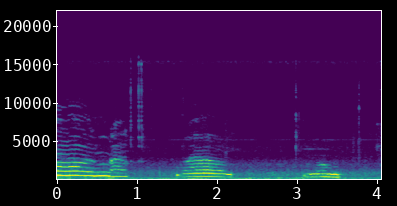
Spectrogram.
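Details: Young blue-eyed kittens playing together utter three falling meows, each about half a second to a second long and slightly softer than before, with a faint low hum in the background.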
